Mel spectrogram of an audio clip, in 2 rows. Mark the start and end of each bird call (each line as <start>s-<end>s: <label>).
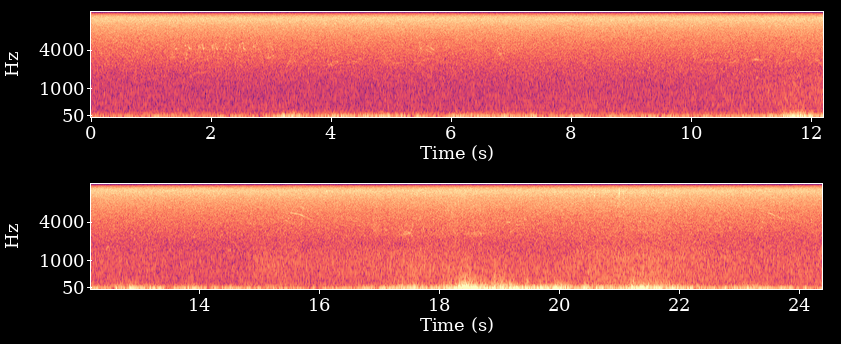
1.3s-3.1s: Hawaii Amakihi (Chlorodrepanis virens)
3.2s-5.6s: Red-billed Leiothrix (Leiothrix lutea)
5.4s-5.7s: Hawaii Amakihi (Chlorodrepanis virens)
10.2s-12.3s: Red-billed Leiothrix (Leiothrix lutea)
15.4s-15.9s: Hawaii Amakihi (Chlorodrepanis virens)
